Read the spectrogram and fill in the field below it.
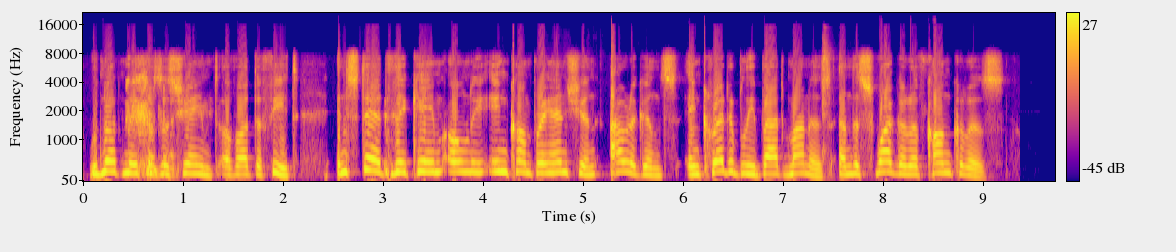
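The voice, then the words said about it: Put-on Slavic accent. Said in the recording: “Don't ask me why it's a Slav accent.”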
